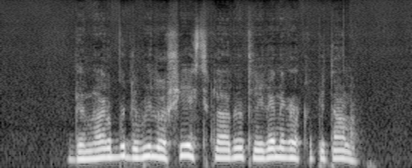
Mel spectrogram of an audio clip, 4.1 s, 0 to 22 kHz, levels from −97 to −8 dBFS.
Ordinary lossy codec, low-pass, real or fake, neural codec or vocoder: none; none; fake; codec, 44.1 kHz, 3.4 kbps, Pupu-Codec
